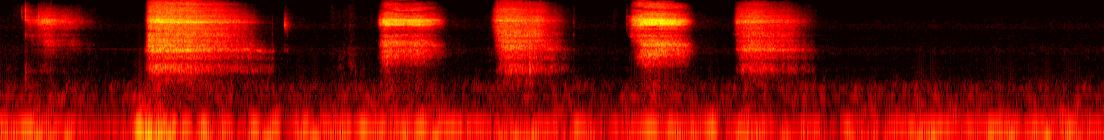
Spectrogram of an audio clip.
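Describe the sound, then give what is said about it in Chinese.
A woman takes several slow, deep breaths, each a soft, airy rush with short pauses between, heard alone and faintly. “深呼吸。”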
